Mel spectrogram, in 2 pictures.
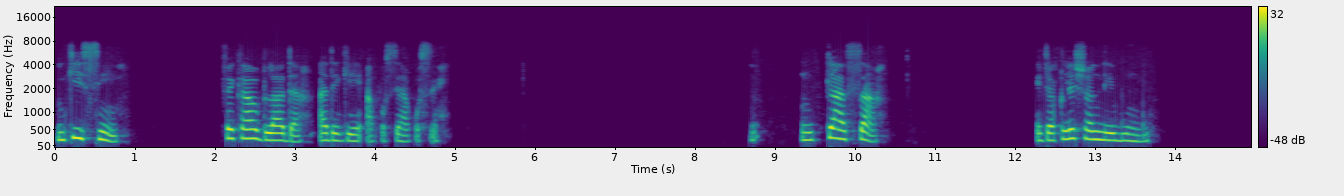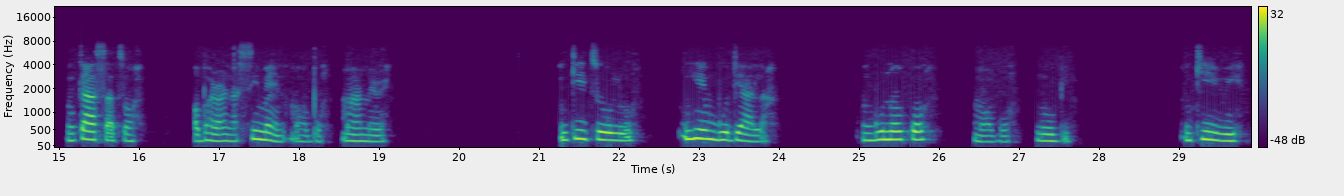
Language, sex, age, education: Igbo, female, 15-29, tertiary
